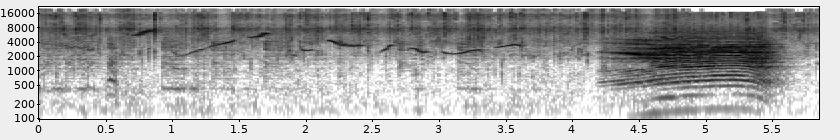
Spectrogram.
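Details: A fat cow among a tame herd driven along in the afternoon calls the female with a single loud, harmonic, slightly bending moo late on, after a stretch of soft birdsong and background hiss.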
